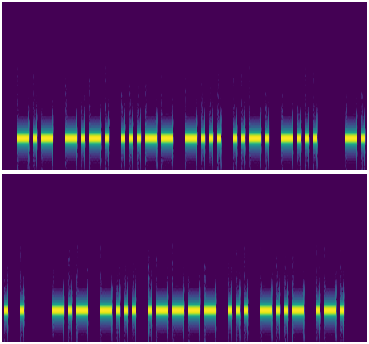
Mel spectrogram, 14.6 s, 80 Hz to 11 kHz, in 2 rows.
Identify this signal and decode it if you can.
Morse code, heard as a keyed tone, about 15 wpm, 700 Hz. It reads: KC3BFB DE KB1SXR
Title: USA Callsign DE Callsign - 6 Characters - 15wpm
